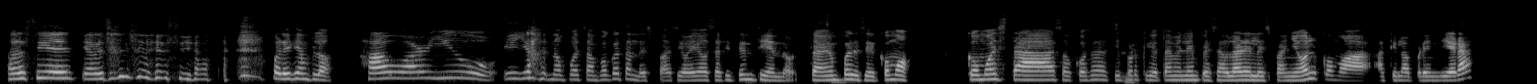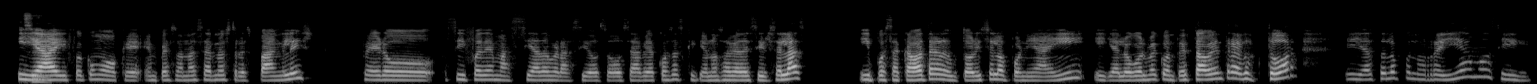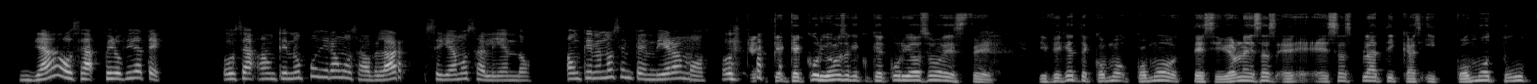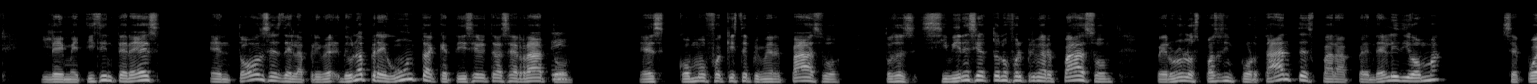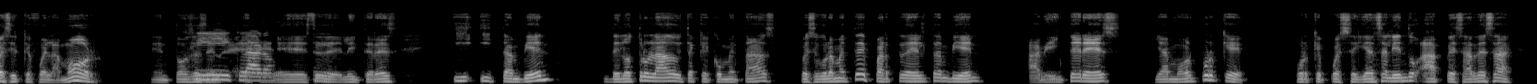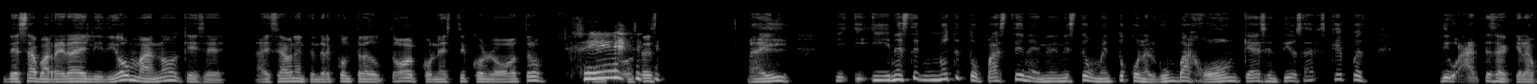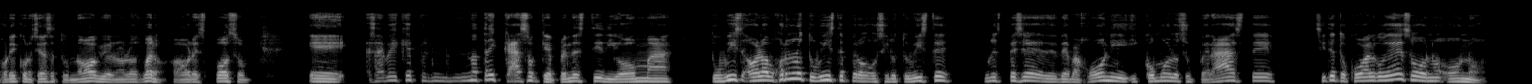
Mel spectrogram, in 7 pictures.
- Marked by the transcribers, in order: laughing while speaking: "veces"; in English: "How are you?"; laugh; inhale; chuckle; inhale
- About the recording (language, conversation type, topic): Spanish, podcast, ¿Cómo empezaste a estudiar un idioma nuevo y qué fue lo que más te ayudó?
